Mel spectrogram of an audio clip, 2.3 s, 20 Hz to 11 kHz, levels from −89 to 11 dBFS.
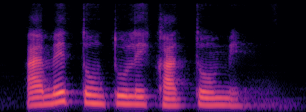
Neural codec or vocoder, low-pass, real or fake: codec, 24 kHz, 0.5 kbps, DualCodec; 9.9 kHz; fake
